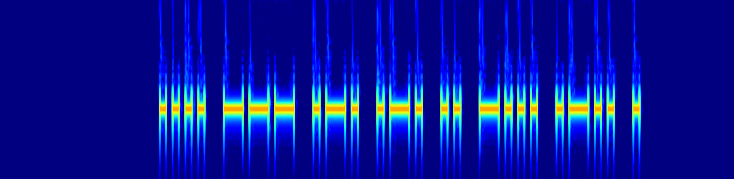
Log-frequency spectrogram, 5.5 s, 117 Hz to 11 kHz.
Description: Morse code, heard as a keyed tone, about 25 wpm, 700 Hz. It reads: HORRIBLE
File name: Eight Letter Words - 25wpm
